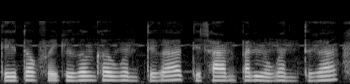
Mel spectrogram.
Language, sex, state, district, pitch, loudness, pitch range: Wancho, female, Arunachal Pradesh, Longding, 185 Hz, -19 LUFS, 180-195 Hz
